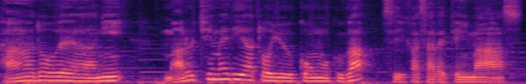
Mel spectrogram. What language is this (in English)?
Japanese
